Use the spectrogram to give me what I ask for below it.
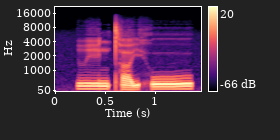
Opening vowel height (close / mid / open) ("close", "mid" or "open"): close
